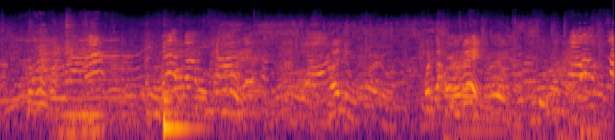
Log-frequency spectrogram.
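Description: A crowd of children talking and calling out, several voices overlapping at once.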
